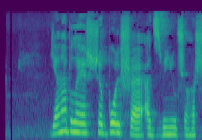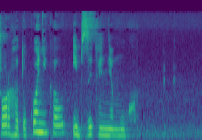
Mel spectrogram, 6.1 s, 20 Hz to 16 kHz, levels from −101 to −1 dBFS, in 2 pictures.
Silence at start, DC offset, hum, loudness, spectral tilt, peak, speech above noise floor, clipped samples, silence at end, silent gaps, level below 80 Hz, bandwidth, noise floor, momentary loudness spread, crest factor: 0.75 s; under 0.1%; none; -28 LUFS; -4 dB/octave; -12 dBFS; 33 dB; under 0.1%; 1 s; none; -78 dBFS; 11.5 kHz; -61 dBFS; 8 LU; 18 dB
